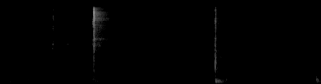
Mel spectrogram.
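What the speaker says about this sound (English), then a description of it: "All I'm going to do is cut off about 1 to 2 feet of my leader here." Fishing leader line is snipped with a blade or cutter, giving a few sharp, brief clicks up close in an otherwise quiet setting.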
